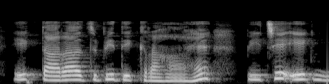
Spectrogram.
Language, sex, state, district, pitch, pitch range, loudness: Hindi, female, Karnataka, Bangalore, 220 Hz, 200-230 Hz, -16 LUFS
